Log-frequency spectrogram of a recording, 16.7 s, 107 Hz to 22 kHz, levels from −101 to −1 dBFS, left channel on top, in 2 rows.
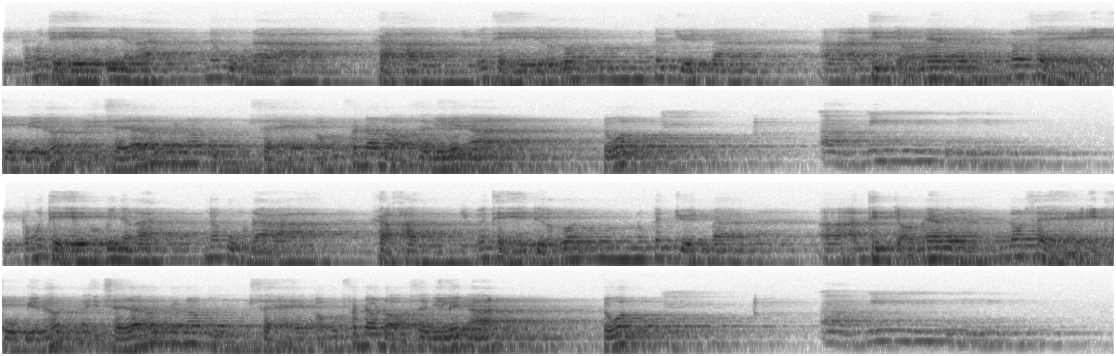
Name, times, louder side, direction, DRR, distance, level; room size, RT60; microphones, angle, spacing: voice 1, 0.1-1.1 1.5-2.4 2.8-5.7 6.1-12.1 12.8-13.1, right 1 dB, 40° right, 1 dB, 1.0 m, -27 dB
voice 2, 14.5-15.8, equal, 70° left, -4 dB, 2.2 m, -41 dB
12.5 x 9.4 x 3.2 m, 2.4 s
head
